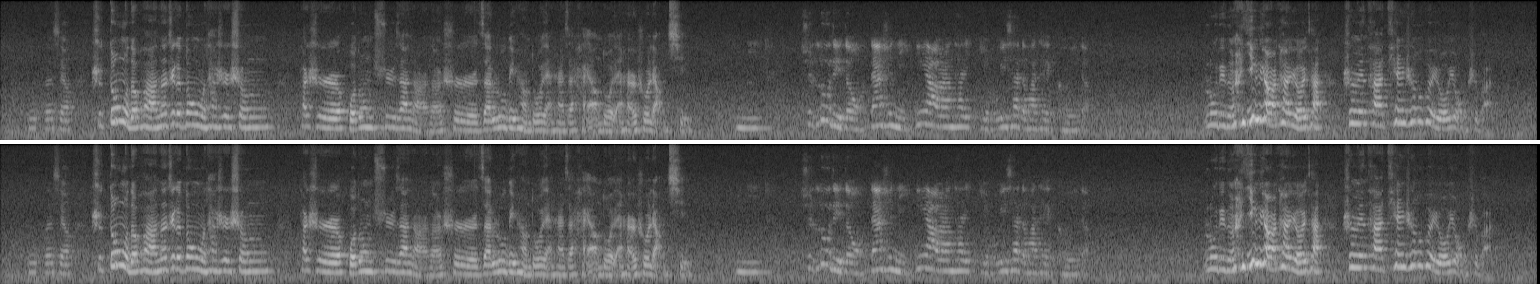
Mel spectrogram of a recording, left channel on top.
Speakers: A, on the right; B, on the left.
A: 嗯，那行，是动物的话，那这个动物它是生，它是活动区域在哪儿呢？是在陆地上多一点，还是在海洋多一点，还是说两栖？
B: 嗯，是陆地动物，但是你硬要让它游一下的话，它也可以的。
A: 陆地的 <laughs> 硬要让它游一下，说明它天生会游泳是吧？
